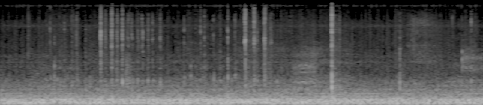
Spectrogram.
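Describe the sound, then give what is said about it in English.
SQL being typed on a computer keyboard, heard as scattered sharp clicks at an uneven pace over a steady low hum, with no talking. “If I can type my SQL correctly.”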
